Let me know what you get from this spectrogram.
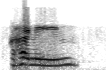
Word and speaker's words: Hanin: Hanin.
